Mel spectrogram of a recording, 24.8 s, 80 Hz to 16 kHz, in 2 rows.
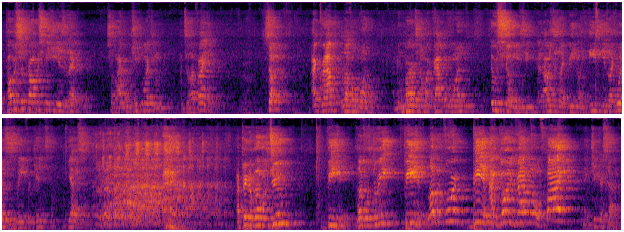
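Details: Adult male who lost 80% of his tongue to cancer, leaving a permanent speech impediment; articulation impairment after partial glossectomy.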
